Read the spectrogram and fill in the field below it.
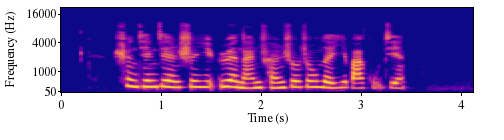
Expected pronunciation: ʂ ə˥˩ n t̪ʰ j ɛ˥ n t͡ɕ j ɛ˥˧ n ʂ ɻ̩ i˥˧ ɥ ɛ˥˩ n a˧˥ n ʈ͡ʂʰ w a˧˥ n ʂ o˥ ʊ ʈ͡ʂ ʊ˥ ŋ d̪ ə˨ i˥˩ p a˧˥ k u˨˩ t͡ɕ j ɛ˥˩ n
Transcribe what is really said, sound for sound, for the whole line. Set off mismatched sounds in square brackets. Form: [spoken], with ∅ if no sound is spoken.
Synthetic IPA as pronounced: ʂ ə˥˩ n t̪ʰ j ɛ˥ n t͡ɕ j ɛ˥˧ n ʂ ɻ̩ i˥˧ ɥ ɛ˥˩ n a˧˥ n ʈ͡ʂʰ w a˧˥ n ʂ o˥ ʊ ʈ͡ʂ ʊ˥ ŋ d̪ ə˨ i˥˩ p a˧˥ k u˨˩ t͡ɕ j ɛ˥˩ n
